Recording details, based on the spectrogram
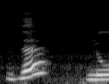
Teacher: آگے ہے ذال نرمی سے ادا ہوگا. ذلو واو ساکن حرف مدہ ایک الف کے برابر کھینچنا ہے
